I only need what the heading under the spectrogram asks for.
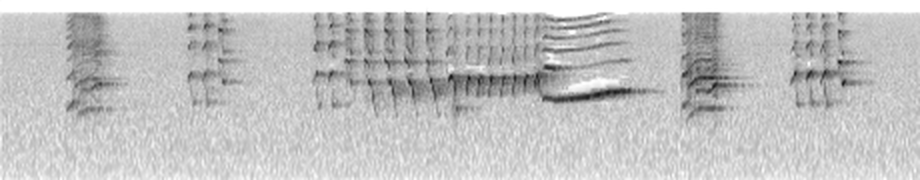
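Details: Timbrado canary with discontinuous song: short spaced chirp bursts, then an accelerating series of clipped pulsed notes ending in a long falling whistle, followed by two more brief bursts.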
